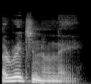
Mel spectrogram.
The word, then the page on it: originally: British English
